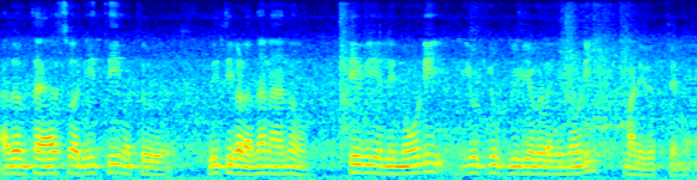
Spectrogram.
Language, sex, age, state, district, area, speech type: Kannada, male, 45-60, Karnataka, Kolar, urban, spontaneous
